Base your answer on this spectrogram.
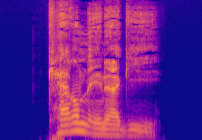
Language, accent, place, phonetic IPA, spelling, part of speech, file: German, Germany, Berlin, [ˈkɛʁnʔenɛʁˌɡiː], Kernenergie, noun, De-Kernenergie.ogg
- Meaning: nuclear energy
